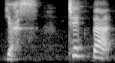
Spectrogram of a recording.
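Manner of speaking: high, slow gloating "take that"; triumphant cry. A narrator's reading. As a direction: savour the victory. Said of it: "cried the gingerbread man".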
